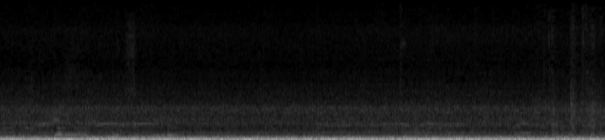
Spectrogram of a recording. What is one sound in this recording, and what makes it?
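A jet engine roars steadily in a loud, low drone inside an airliner cabin.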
